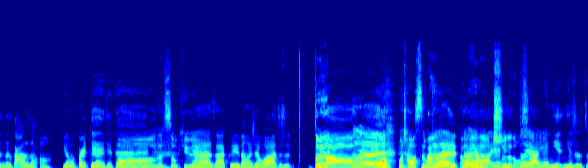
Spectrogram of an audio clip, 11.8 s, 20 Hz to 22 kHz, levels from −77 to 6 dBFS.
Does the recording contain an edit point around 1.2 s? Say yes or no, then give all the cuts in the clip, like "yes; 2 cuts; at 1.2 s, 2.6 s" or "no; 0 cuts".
no; 1 cut; at 6.3 s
